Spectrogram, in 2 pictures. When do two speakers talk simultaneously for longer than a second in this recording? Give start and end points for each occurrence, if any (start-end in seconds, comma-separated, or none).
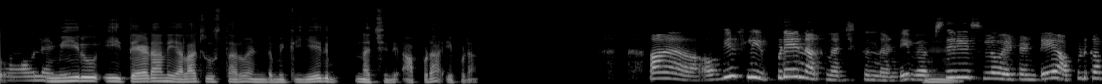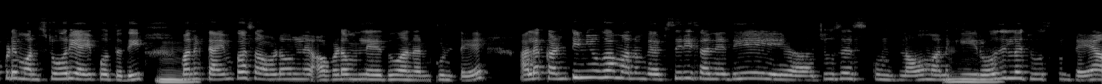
none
